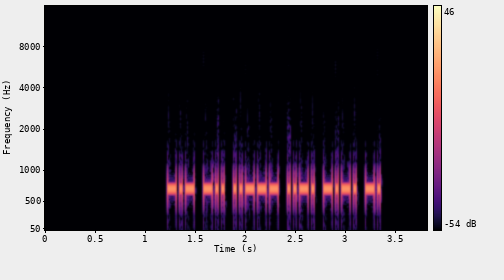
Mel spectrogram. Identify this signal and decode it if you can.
Morse code, heard as a keyed tone, about 40 wpm, 700 Hz. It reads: KD2FCN
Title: USA Call Signs - 6 Characters - 2x Character Spacing - 40wpm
